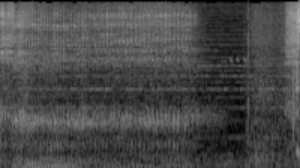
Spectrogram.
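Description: A cartoon character snoring loudly: one long snore lasting a little over a second, then a brief pause.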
